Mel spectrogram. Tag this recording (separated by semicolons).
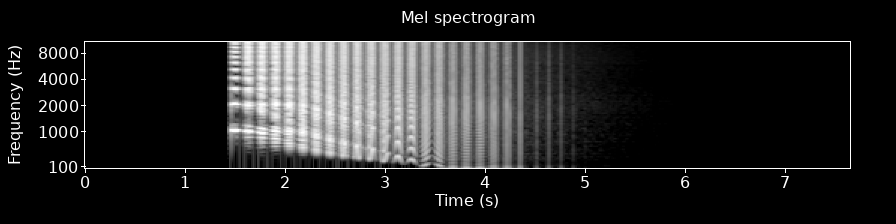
broadcast; chord; deejay; dj; drop; dub-step; effect; electronic; fall; fx; imaging; instrument; instrumental; interlude; intro; jingle; loop; mix; music; noise; podcast; radio; radioplay; riser; send; sfx; slam; soundeffect; stereo; trailer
